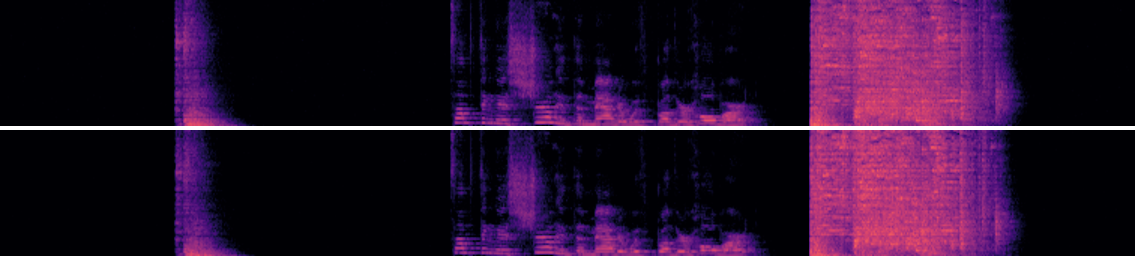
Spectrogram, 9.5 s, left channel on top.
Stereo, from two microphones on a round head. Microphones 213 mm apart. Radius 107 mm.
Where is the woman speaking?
Centre (ahead or behind), 1.0 m.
